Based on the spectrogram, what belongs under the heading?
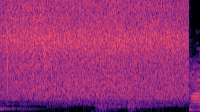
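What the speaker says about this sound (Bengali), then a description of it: "এখন একটু পানি অ্যাড করতেছি।" Water poured into a hot pan of onions, garlic and green chillies, giving a loud, steady sizzle with faint stirring scrapes underneath, no talk.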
